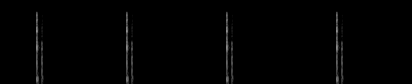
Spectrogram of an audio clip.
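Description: Computer mouse clicking four times, about a second apart. Each click is a sharp press followed at once by a softer release.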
